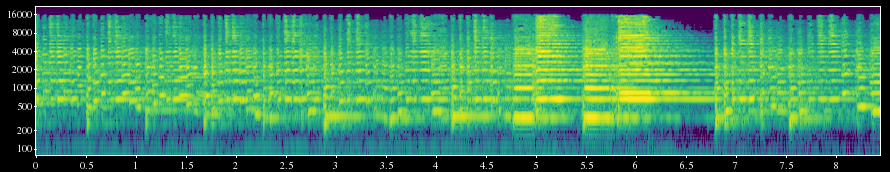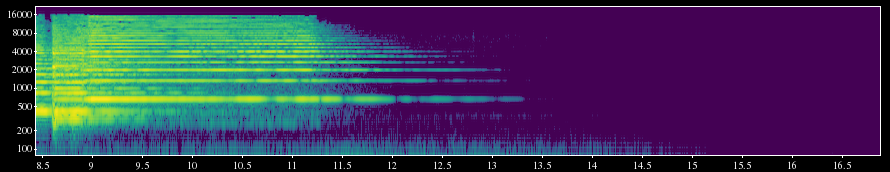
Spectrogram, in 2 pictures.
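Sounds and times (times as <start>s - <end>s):
solo violin caprice in E major, Andante: 0.0s - 12.0s.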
